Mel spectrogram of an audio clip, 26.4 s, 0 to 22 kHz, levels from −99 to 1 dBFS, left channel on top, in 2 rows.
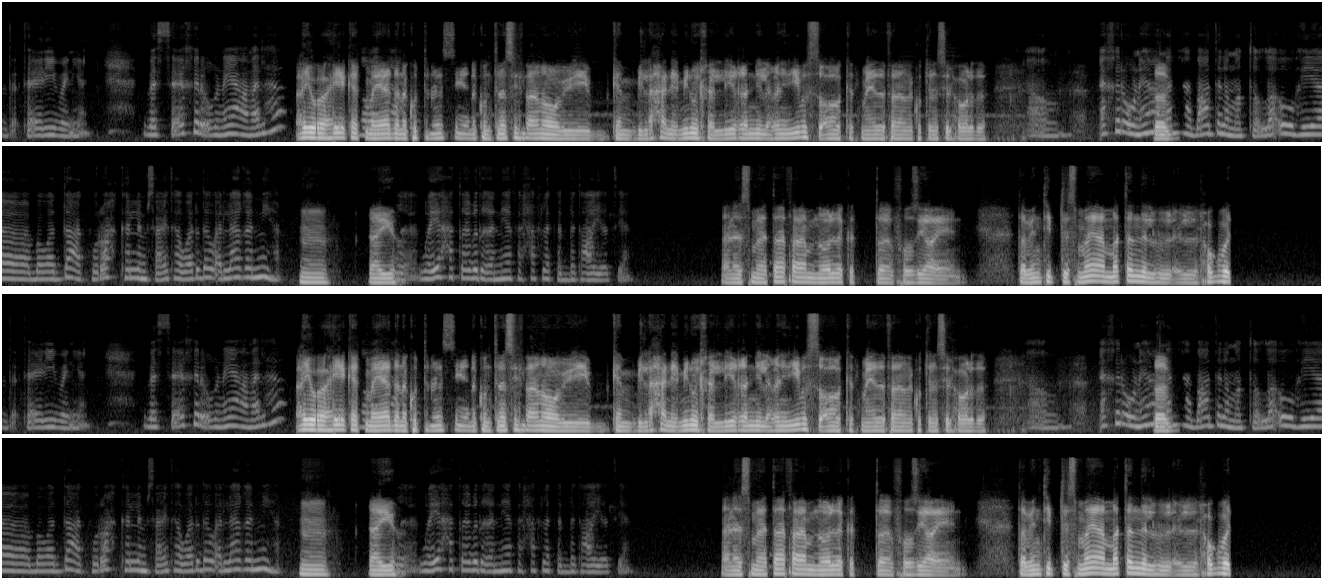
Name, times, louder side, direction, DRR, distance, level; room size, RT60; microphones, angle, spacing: voice 1, 0.0-2.9 3.2-4.0 10.2-10.7 11.0-16.0 17.1-19.5, left 1 dB, 25° left, 1.1 m, -46 dB
voice 2, 2.9-10.2 10.7-10.8 11.5-11.7 16.2-16.5 16.9-17.2 20.4-25.5, right 2 dB, 15° right, 0.4 m, -31 dB
sound 1, 4.7-10.3, left 1 dB, 55° left, 6.6 m, -61 dB
head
